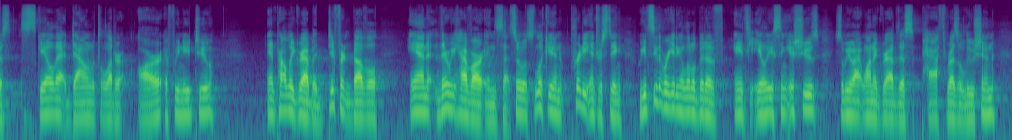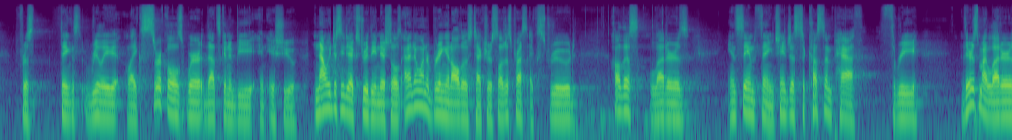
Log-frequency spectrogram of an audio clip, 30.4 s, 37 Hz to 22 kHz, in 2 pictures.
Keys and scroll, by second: 0.5 r, 24.9-26.0 typing.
